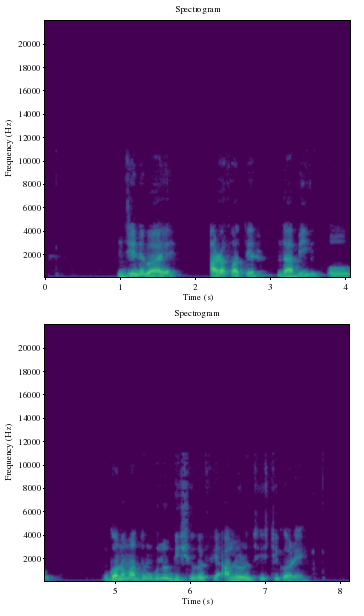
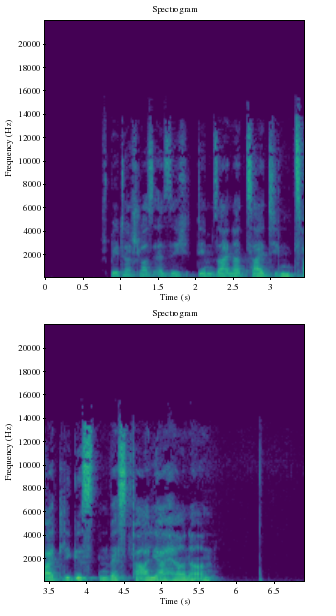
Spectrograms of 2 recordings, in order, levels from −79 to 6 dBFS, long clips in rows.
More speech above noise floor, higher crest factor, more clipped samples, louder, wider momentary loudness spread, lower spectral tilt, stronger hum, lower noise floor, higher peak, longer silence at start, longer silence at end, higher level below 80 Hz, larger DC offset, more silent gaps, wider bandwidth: second, 42 dB vs 55 dB; about the same, 18 dB vs 20 dB; neither; about the same, -25 LUFS vs -24 LUFS; second, 10 LU vs 14 LU; first, -8 dB/octave vs -4 dB/octave; neither; second, -66 dBFS vs -80 dBFS; about the same, -8 dBFS vs -6 dBFS; first, 0.95 s vs 0.75 s; about the same, 0.55 s vs 0.6 s; about the same, -58 dBFS vs -56 dBFS; neither; neither; second, 11 kHz vs 15.5 kHz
